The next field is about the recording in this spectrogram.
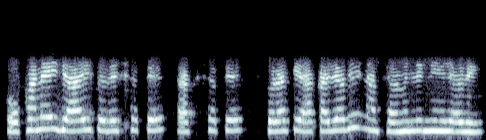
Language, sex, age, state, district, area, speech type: Bengali, female, 45-60, West Bengal, Uttar Dinajpur, urban, conversation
